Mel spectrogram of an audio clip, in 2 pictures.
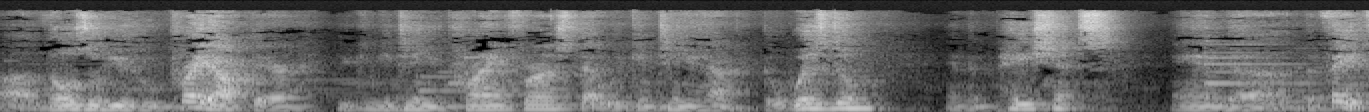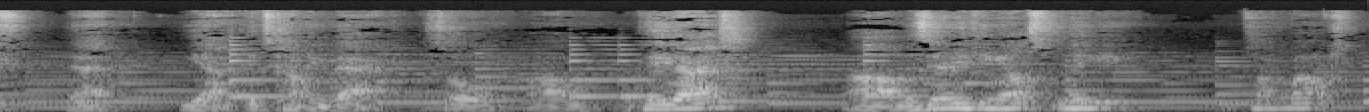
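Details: Adult speaker; speech.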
